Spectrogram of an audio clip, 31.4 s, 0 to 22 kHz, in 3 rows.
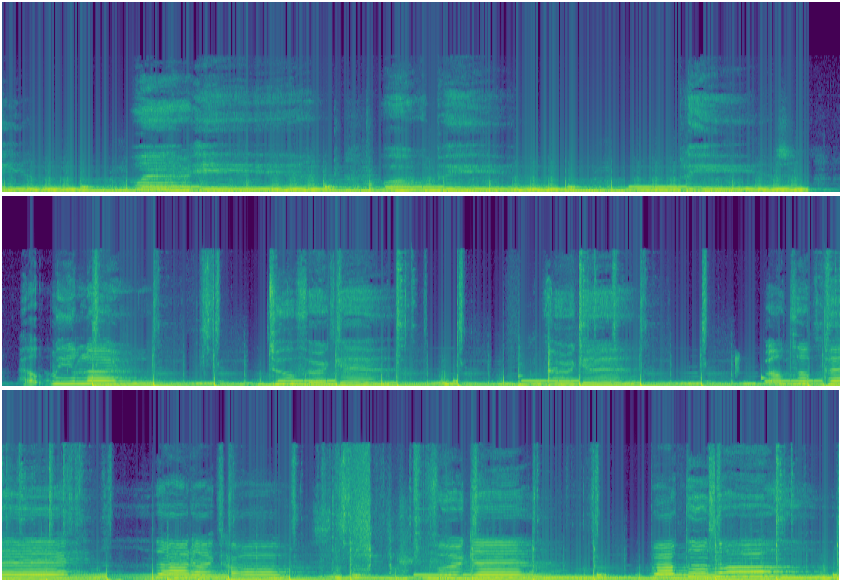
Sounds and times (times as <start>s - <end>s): Sad music: 11.9s - 31.4s.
